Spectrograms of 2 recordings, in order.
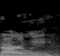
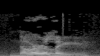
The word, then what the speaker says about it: gnarly: Gnarly. Gnarly. I like gnarly. Gnarly. It's fun to say. Spelled with a G.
